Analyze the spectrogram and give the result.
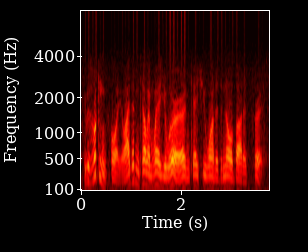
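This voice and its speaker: Casting: man playing devoted aircraft builder, mid-pitched, animated range, gentle, hesitant, 1940s radio style. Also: fast talker, narrow, tinny audio, close to an everyday voice. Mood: tender, persuasive. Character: kindly, earnest male plane builder, quietly devoted. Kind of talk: 1940s radio drama acting.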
